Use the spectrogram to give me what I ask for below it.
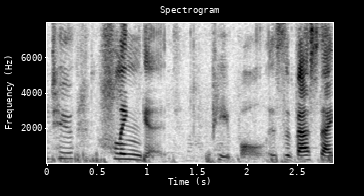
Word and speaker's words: Tlingit: It's hard to say, so he said to say Lynn, and like your tongue touches the top of roof of your mouth, and it's spelled TL. I said it's like do Lynn and blow under your tongue too.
